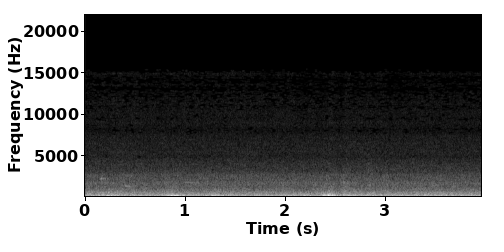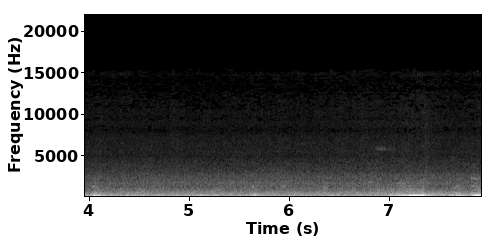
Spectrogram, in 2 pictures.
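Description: Long Island Rail Road electric commuter train heard from inside the car while under way: a steady low rumble with a soft thump about every second and a half, and a louder thump near the end.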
